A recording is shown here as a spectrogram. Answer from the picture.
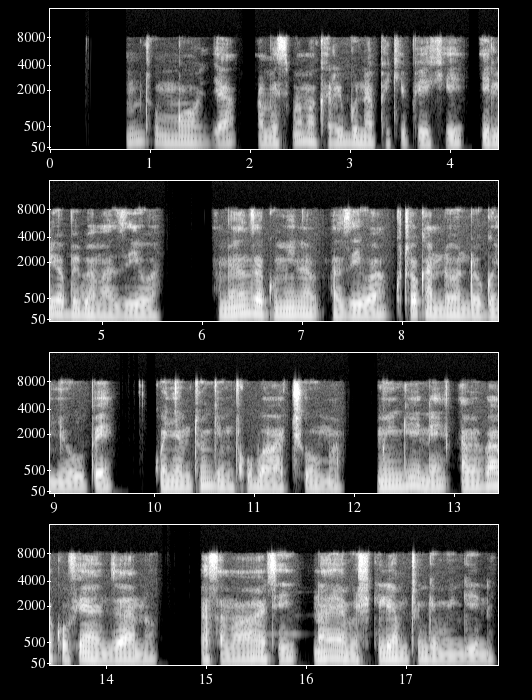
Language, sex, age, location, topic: Swahili, male, 18-24, Kisumu, agriculture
